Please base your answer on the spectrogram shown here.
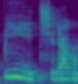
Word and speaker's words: beach: 근데 여기서 주의할 게 beach라고 말을 할 때요, beach 이렇게 말을 하면 안 돼요. 왜냐면 그렇게 하면 욕이 돼요. 그래서 해변가라고 말하고 싶을 때는 진짜 간단한 방법은 e를 발음할 때 여기에 목에 뭐라고 그래야 되지? 이게 두 라인이 딱 세워져요. 제대로 발음하면은 e라고 한번 해보세요. e라고 할 때 뭐가 혹 올라오는 게 느껴져요? 이 그러면은 비치 발음을 잘하신 거예요.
